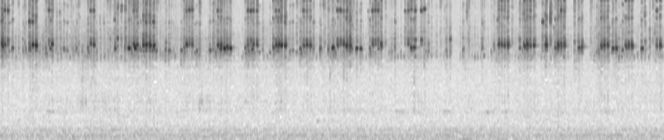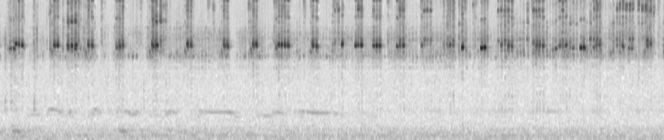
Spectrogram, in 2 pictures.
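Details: Live crickets producing natural sound: continuous fast trill of shrill high pulses, evenly repeated many times per second, very steady rhythm throughout.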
